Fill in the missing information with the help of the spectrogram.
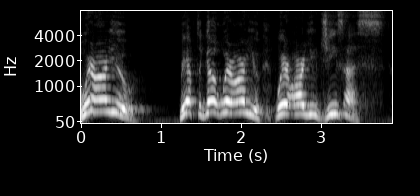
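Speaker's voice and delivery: high, pressing cry of where are you; anxious pleading prayer. Acted. Acted anxious prayer to Jesus.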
